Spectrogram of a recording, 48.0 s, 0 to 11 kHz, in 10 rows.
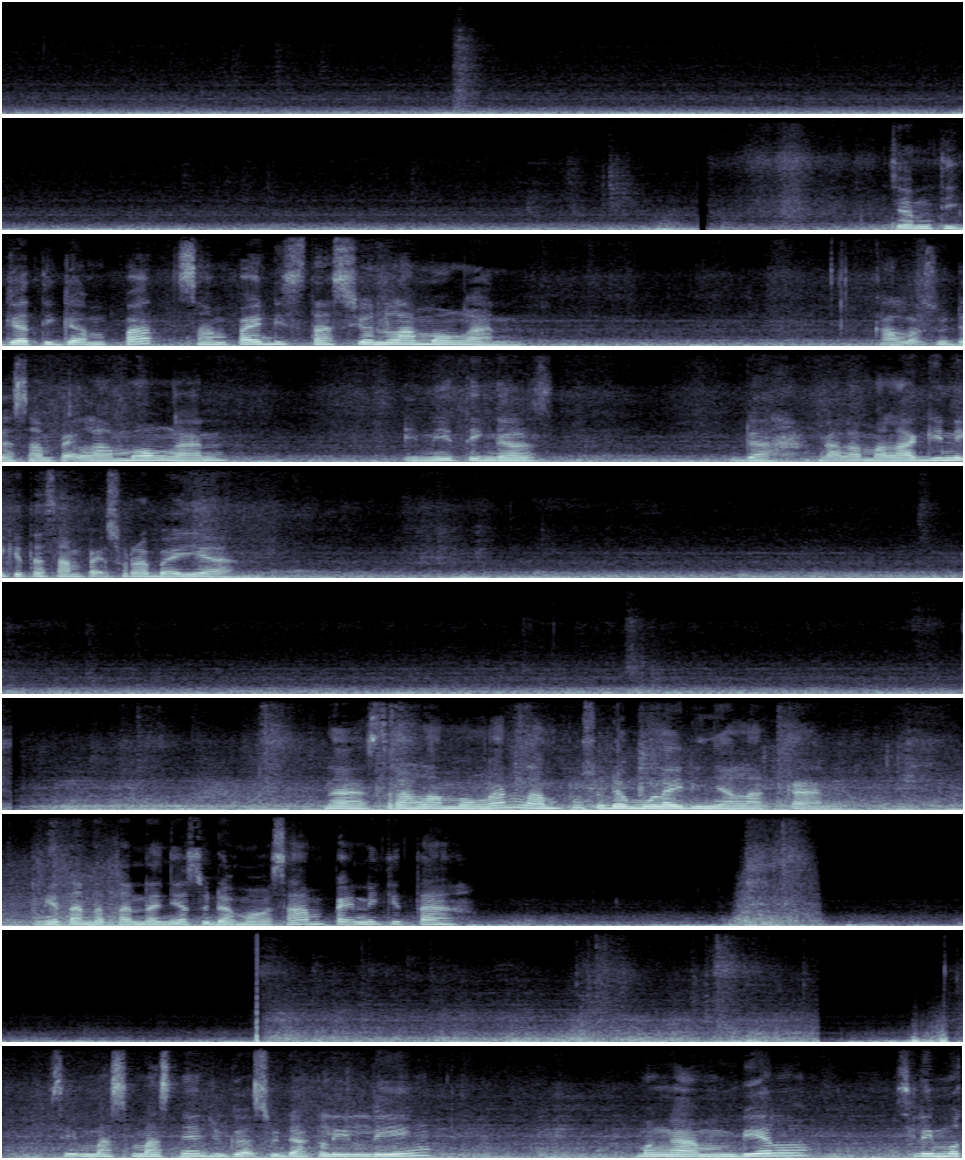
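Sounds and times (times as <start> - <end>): train running rumble: 0.0 - 48.0.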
